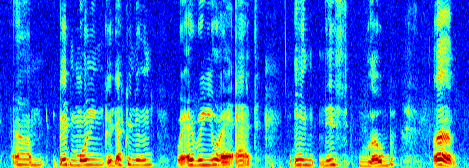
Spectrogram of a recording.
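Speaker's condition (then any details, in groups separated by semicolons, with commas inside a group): Cerebral palsy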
